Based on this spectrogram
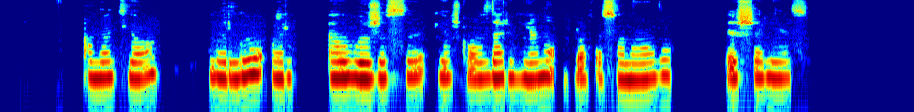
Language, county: Lithuanian, Šiauliai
